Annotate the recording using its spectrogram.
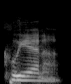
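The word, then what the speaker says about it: Clíodhna: This is spelled Cleodhna and is pronounced Cleanna.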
